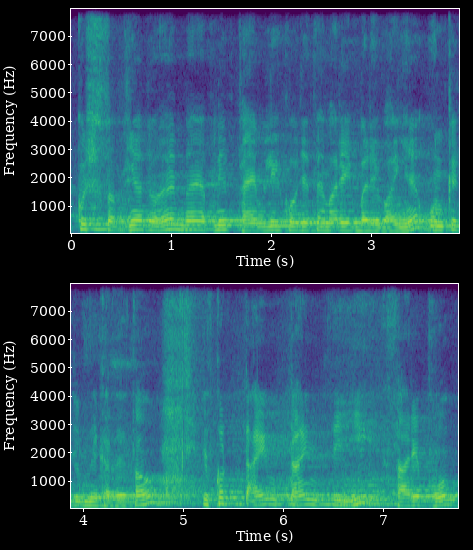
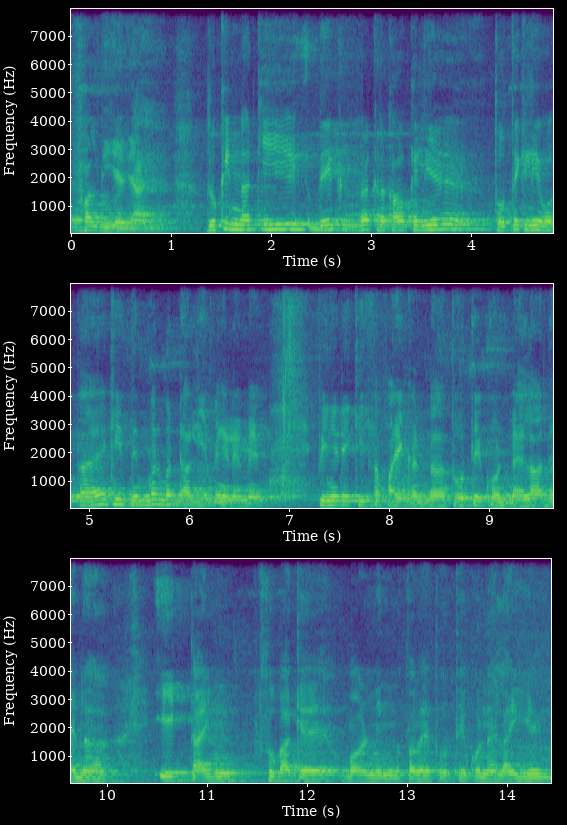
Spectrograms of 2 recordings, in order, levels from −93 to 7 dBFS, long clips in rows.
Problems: constant background noise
